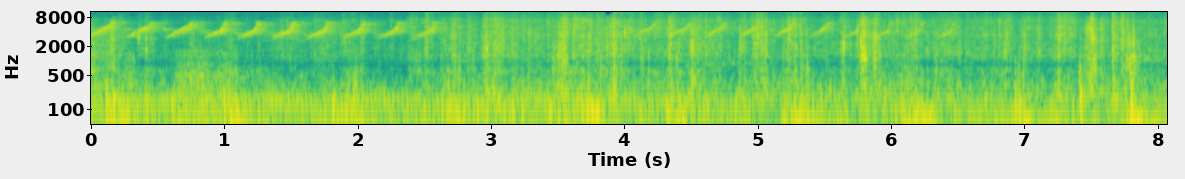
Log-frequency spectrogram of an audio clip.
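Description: A bird calling a fast run of short, falling high notes, about four a second, that fades out about three seconds in. Scattered crackling and rustling, as of movement through dry vegetation, runs underneath and carries on after the calls stop.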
